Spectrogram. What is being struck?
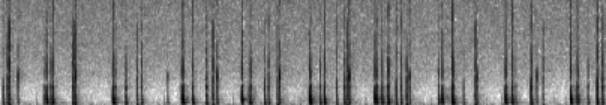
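Cloth-bound hardcover book.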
